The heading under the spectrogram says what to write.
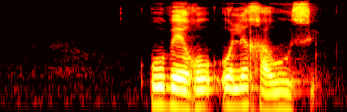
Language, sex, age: Northern Sotho, male, 26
